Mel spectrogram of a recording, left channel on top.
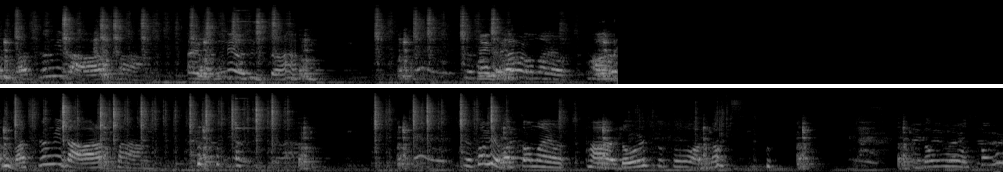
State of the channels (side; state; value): left; drops out; at 6.2 s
